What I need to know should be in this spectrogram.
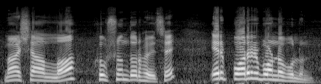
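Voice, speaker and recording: A man's voice: high voice, animated, a little fast, fairly bright tone. A man with a Bangladeshi Bengali accent, teaching Quran letter pronunciation online and patiently repeating each sound for his students.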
